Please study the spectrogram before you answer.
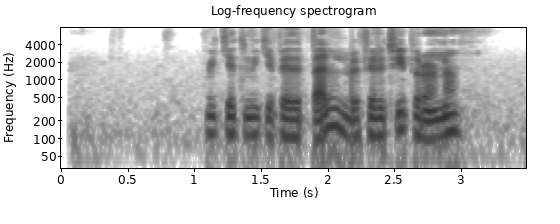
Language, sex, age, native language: Icelandic, male, 30-39, Icelandic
